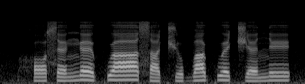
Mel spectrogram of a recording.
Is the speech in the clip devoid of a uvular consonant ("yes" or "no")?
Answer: yes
